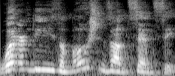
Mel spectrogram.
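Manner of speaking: ordinary talk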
